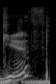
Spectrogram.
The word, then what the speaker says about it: GIF: Wait, GIF or GIF? Hard G.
